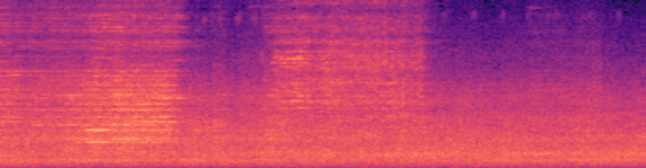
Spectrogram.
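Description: Freight train rolling on the rails with steady wheel noise, and high-pitched wheel squeal about a second in and again around three seconds, fading after about four seconds.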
